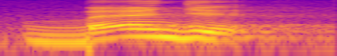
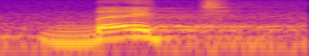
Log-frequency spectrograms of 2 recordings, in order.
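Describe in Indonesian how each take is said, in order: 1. J terakhir bersuara tanpa napas yang mengalir. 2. Napas terdengar mengalir keluar pada j terakhir. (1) "dia tidak boleh mengalir nafas" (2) "Ada nafas yang mengalir"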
